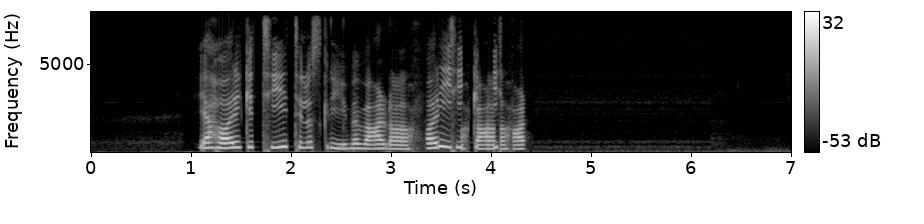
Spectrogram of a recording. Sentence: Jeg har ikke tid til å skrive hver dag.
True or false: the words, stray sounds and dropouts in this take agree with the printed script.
false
